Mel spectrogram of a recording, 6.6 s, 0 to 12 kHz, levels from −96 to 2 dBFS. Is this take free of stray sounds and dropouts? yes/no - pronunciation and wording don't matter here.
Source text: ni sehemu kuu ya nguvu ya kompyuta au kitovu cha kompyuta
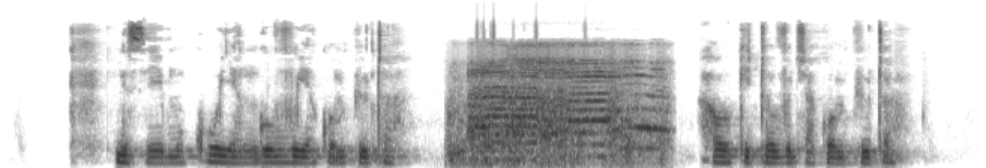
no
